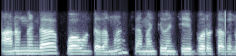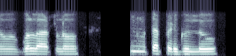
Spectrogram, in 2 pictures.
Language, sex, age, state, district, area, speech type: Telugu, male, 45-60, Andhra Pradesh, Vizianagaram, rural, conversation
